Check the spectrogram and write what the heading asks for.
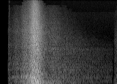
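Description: A single whoosh sound effect with a deep low rumble under it, swelling to a peak a little under a second in and then fading away.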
